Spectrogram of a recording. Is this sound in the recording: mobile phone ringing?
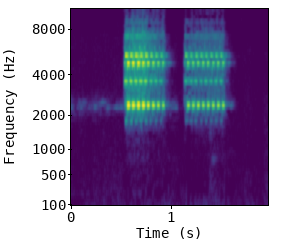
yes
